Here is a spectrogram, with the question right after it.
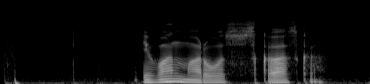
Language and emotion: Russian, sad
